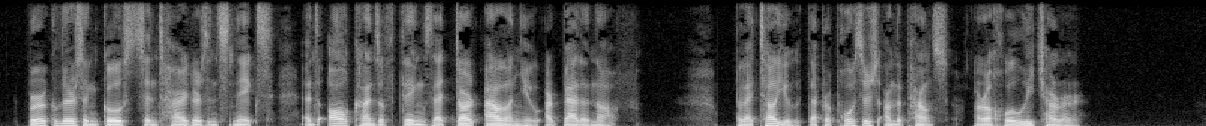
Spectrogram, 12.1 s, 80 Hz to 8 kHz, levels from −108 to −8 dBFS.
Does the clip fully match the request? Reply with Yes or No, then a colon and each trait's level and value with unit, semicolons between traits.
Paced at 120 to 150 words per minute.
No: average, 165 wpm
